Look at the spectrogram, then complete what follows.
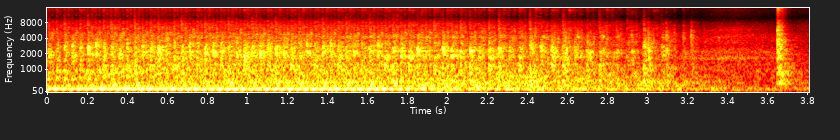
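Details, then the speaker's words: Kubota B1502 Japanese mini tractor diesel with rotary tiller, 15 hp: steady, even idle beat, then quietly winding down at shutdown, no knocks; normal healthy idle. "dmitry работает ровно четко"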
